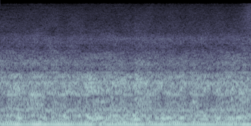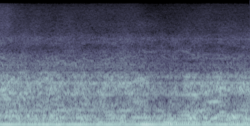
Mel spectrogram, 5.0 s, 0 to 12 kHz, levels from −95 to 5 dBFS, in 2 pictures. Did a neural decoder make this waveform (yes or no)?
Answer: yes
